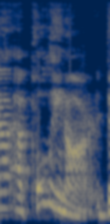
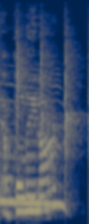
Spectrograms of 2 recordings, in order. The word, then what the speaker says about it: Apolinar: So let's bring her onto the podcast, Claudia Apolinar. Did I say that right, Apolinar? – Yes, you did.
